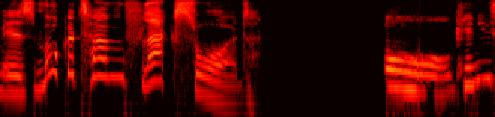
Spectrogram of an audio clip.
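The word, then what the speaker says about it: Mokkotum: me to tell you um my name is mokatum flaxsword oh can you spell that it's not important as the dmi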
